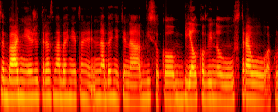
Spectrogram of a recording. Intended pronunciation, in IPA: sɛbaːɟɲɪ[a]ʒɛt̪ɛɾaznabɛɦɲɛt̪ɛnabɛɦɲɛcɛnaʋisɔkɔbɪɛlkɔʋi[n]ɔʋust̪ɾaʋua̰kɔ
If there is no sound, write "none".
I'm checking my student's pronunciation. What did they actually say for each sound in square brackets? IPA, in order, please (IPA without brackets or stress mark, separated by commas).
ɛ, n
